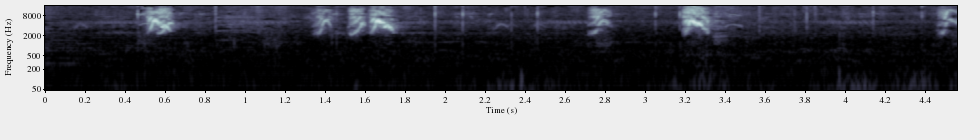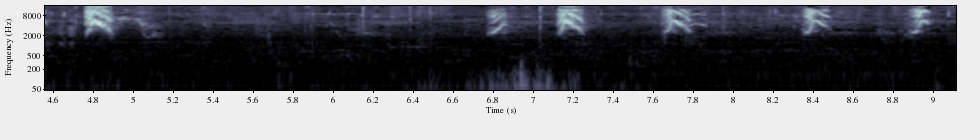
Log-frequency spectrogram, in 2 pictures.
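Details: Wild parrots visiting a home give sharp, shrill screeching calls, about a dozen short bursts over nine seconds at irregular intervals, some in quick pairs, over a quiet background with faint low rumbling.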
